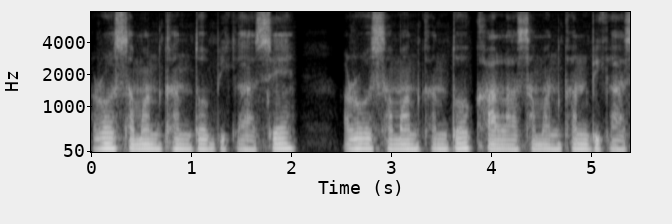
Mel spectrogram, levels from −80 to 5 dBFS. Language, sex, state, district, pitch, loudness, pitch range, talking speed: Nagamese, male, Nagaland, Kohima, 100 Hz, -18 LUFS, 100-105 Hz, 135 wpm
